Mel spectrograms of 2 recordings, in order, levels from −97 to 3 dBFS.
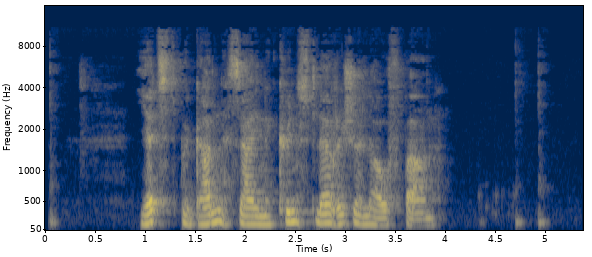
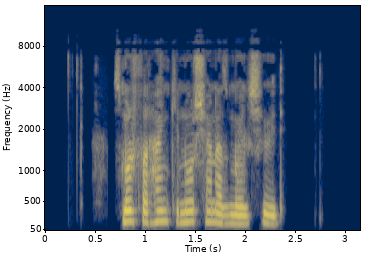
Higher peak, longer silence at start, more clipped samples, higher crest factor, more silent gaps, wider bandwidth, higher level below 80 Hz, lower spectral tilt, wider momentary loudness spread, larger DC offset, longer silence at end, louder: second, -6 dBFS vs 0 dBFS; second, 0.05 s vs 0.7 s; neither; about the same, 22 dB vs 18 dB; neither; first, 11 kHz vs 9 kHz; about the same, -68 dBFS vs -66 dBFS; about the same, -5 dB/octave vs -4.5 dB/octave; about the same, 7 LU vs 7 LU; neither; second, 0.4 s vs 0.8 s; second, -25 LUFS vs -17 LUFS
